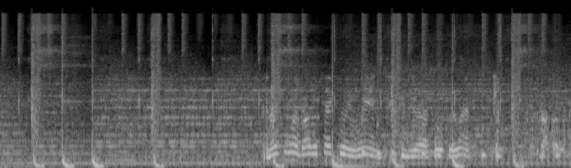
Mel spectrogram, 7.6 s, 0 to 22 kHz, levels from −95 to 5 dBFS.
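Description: Nothing is technically wrong with this clip.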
